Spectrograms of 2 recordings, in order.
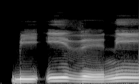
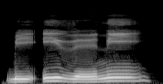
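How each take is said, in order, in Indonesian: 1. Bunyi dh memantul dengan lepasan yang singkat. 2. Bunyi dh memantul dengan lepasan yang singkat.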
